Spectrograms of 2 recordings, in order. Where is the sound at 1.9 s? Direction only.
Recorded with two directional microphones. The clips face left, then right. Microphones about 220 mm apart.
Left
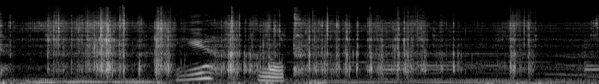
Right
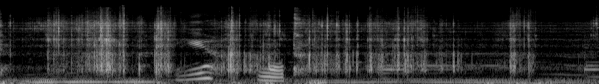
5° left (ahead or behind).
